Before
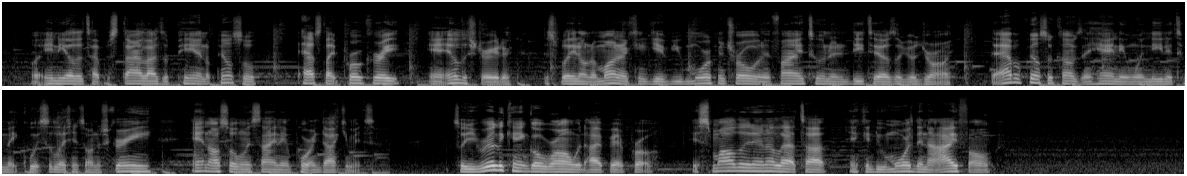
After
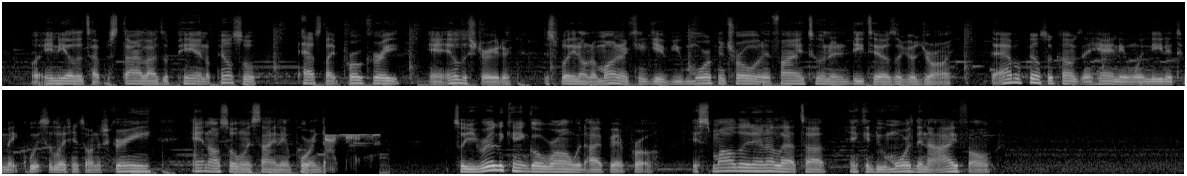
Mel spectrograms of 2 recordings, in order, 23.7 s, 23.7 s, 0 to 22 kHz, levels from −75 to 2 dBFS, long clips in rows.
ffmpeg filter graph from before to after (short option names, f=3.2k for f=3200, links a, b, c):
-filter_complex "[0:a]asettb=1/sr,asplit=3[a][b][c];[a]atrim=end=9.974[d];[b]atrim=start=9.97:end=12.95,asetpts=PTS-STARTPTS,afade=t=in:d=0.004:c=qsin,afade=t=out:st=2.976:d=0.004:c=qsin,highpass=170,lowpass=3.7k,lowshelf=f=260:g=6.5[e];[c]atrim=start=12.946[f];[d][e]acrossfade=d=0.004:c1=hsin:c2=qsin[g];[g][f]acrossfade=d=0.004:c1=qsin:c2=hsin,asettb=1/sr,asplit=3[h][i][j];[h]atrim=end=15.064[k];[i]atrim=start=15.06:end=15.61,asetpts=PTS-STARTPTS,afade=t=in:d=0.004:c=qsin,afade=t=out:st=0.546:d=0.004:c=qsin,bandreject=f=1.5k:w=15,lowpass=f=2.1k:t=q:w=0.5098,lowpass=f=2.1k:t=q:w=0.6013,lowpass=f=2.1k:t=q:w=0.9,lowpass=f=2.1k:t=q:w=2.563,afreqshift=-2500,highpass=f=120:w=0.5412,highpass=f=120:w=1.3066[l];[j]atrim=start=15.606[m];[k][l]acrossfade=d=0.004:c1=hsin:c2=qsin[n];[n][m]acrossfade=d=0.004:c1=qsin:c2=hsin,lowshelf=f=69:g=-11.5,acrossover=split=420[o][p];[p]acompressor=threshold=-31dB:ratio=6[q];[o][q]amix=inputs=2:normalize=0"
